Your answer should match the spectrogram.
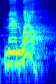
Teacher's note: Emmanuel in Spanish. The U gets almost turned into a W. And so you end up with one less syllable.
